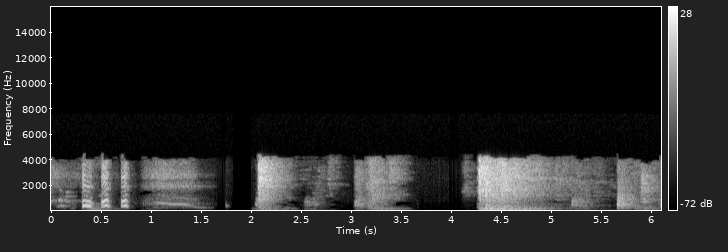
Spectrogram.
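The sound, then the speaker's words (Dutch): A voice imitates a cat with a few short meows and a drawn-out falling mew, followed by several loud, sharp knocks or bangs on a door, spaced apart with brief pauses between them. “Sorry, maar er zijn grenzen aan hoeveelheid gemiauw die wij in één uitzending willen.”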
